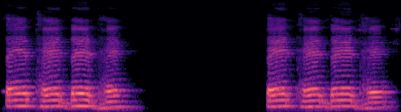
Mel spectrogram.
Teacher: यानी त थ द ढ यानी हमारी आगे की जो जीभ की नोक है, वो दांतों को टच करती है, स्पर्श करती है, छूती है उसको आगे से। जीभ की ऊपर की नोक के द्वारा ऊपर के दांतों का स्पर्श करना। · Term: दंतेय व्यंजन, दंत व्यंजन, दंते व्यंजन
